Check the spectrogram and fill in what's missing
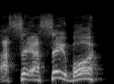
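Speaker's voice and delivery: big put-on Southern gentleman cartoon voice, leaning hard. Told to pretend to be Foghorn Leghorn, doing a Foghorn Leghorn voice. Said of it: "pretend you're Foghorn Leghorn".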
